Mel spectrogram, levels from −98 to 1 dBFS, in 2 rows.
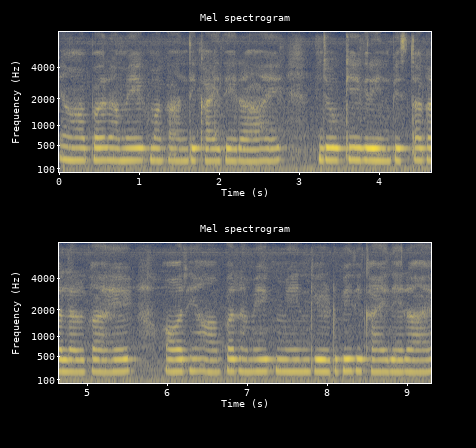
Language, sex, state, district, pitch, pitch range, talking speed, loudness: Hindi, female, Bihar, Saran, 220 Hz, 215-225 Hz, 185 wpm, -18 LUFS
